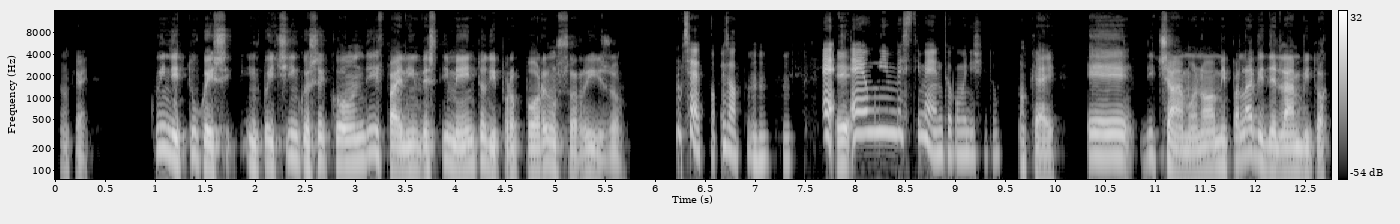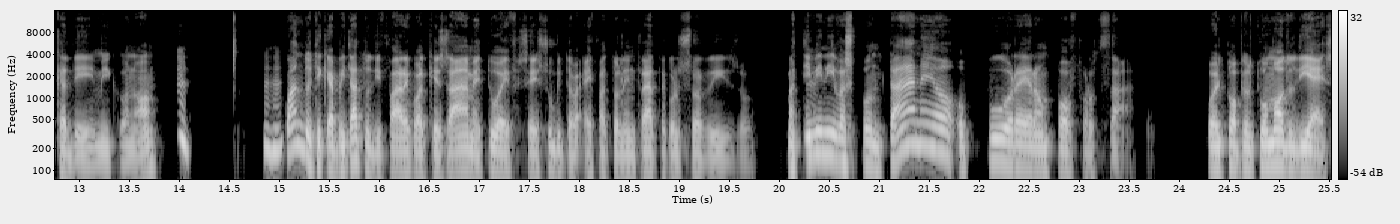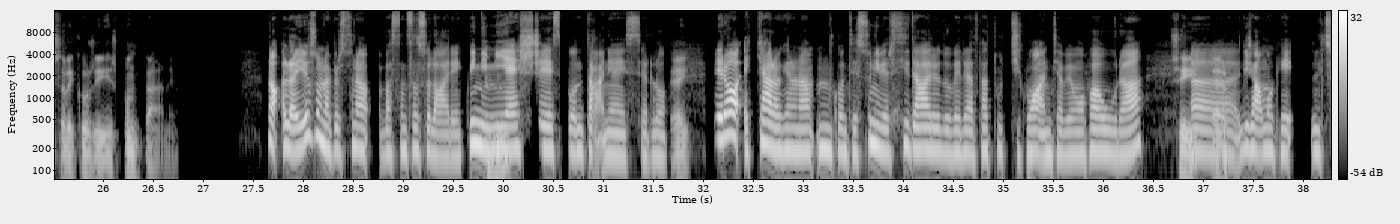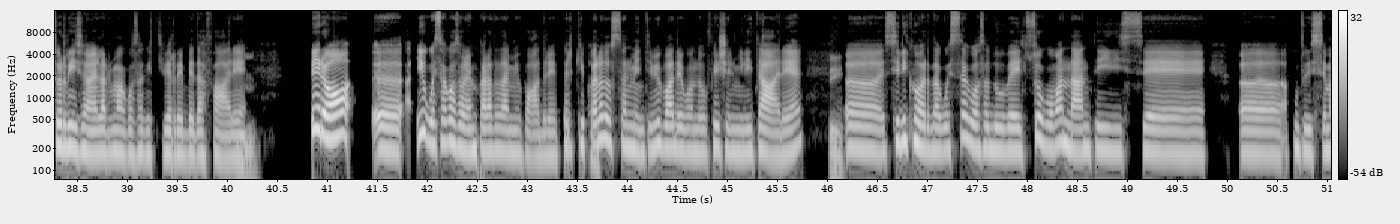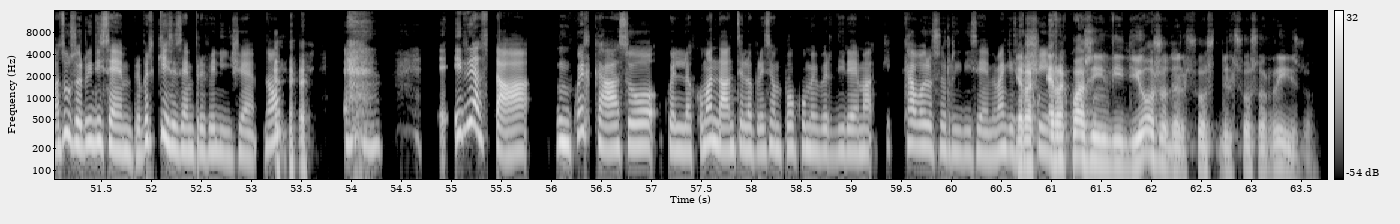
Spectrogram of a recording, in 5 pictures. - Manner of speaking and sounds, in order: tsk; chuckle; laughing while speaking: "Eh"
- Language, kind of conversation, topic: Italian, podcast, Come può un sorriso cambiare un incontro?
